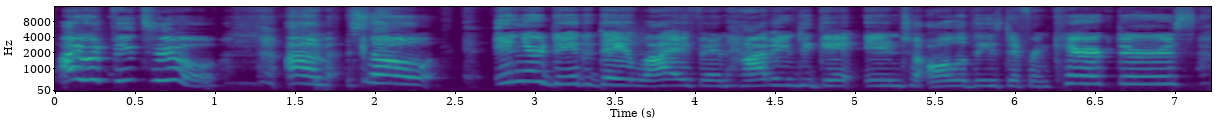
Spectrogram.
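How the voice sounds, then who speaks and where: High bright bubbly woman from florida hosting a live chat. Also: expressive, normal speed. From Florida, USA. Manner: bubbly, gushing interviewer. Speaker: podcast co-host. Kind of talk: casual interview chat.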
